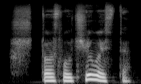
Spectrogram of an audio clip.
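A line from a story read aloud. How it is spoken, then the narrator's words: Muttering. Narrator (Russian): пробормотал Егор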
